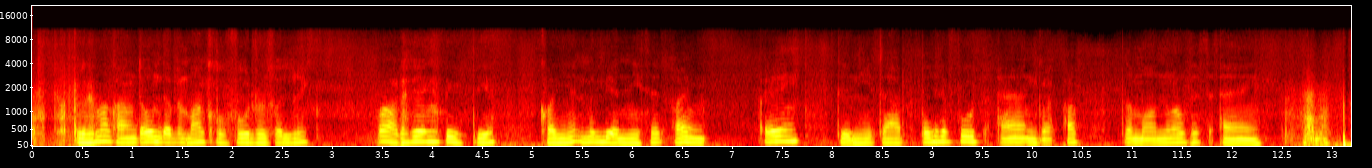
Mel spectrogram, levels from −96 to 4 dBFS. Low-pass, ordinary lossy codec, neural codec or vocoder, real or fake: 10.8 kHz; none; codec, 16 kHz in and 24 kHz out, 0.9 kbps, LongCat-Audio-Codec, fine tuned four codebook decoder; fake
